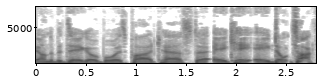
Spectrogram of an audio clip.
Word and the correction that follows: Bodega: Yeah, true. Bodega. There's a good pronunciation guide in Half-Baked if you need it. – Did I say Bodego? – You did say Bodego.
